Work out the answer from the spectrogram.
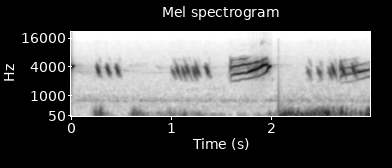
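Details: Water pipit in the Hrubý Jeseník mountains of the Czech Republic giving short runs of three or four high ticking notes, then a longer buzzy rising sweep, with low rumbling noise beneath.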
